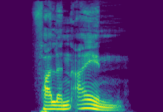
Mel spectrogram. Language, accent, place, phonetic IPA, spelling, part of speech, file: German, Germany, Berlin, [ˌfalən ˈaɪ̯n], fallen ein, verb, De-fallen ein.ogg
- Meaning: inflection of einfallen: 1. first/third-person plural present 2. first/third-person plural subjunctive I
